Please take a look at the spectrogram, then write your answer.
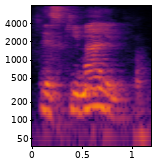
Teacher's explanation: Fuerza de voz en la sílaba mal, que es la última.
